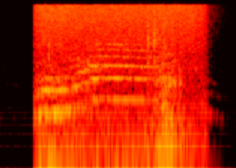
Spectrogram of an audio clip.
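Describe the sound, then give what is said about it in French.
A single drawn-out cat meow, loud, rising then bending in pitch over about a second before cutting off. No voices accompany it. “Ton chat le rit au moins.”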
